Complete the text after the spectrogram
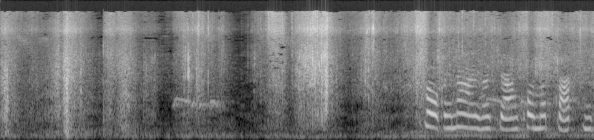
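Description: Dry leaves crunch underfoot.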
